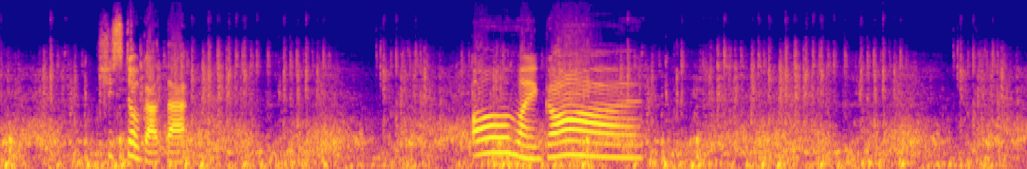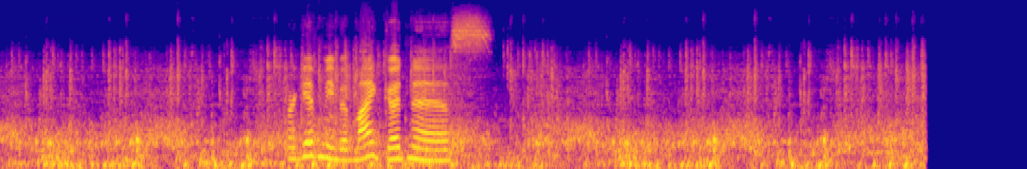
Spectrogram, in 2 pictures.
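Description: A minecart rattles steadily along metal rails.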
